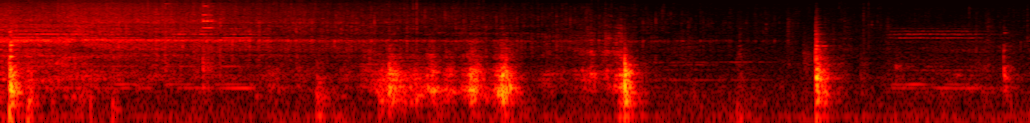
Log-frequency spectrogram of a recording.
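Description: Hot ghee tadka with spices sizzling in the dal in a steel pressure cooker, the hiss dying away over the first couple of seconds. Then the dal is stirred, with scraping sounds and a few sharp knocks against the pot.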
